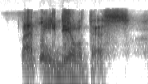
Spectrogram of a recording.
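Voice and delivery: broken, rough, creaky squawking bird voice. A bird turns to the listeners and speaks, squawking bird voice. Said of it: "the bird kind of turns and squawks to you".

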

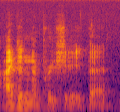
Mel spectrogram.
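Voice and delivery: normal talking voice

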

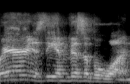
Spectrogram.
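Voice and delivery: mild, loud in-character calling-out voice. Passing the turn to Diamond, a player has their character yell: yelling out. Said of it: "I'm going to pass it over to Diamond and yell out".

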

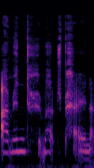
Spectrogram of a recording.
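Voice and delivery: acted whispery, tearful, pained crying, soft, slow, breathy. Recounting answering a woman who called you in, retelling your own crying. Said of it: "And I was crying".

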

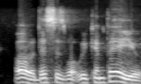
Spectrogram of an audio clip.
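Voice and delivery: normal talking voice

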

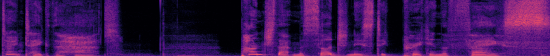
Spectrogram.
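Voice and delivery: soft, hushed, softly spoken inner voice. Game master voices a different voice the player hears, in a soft voice. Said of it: "It's kind of like a soft voice saying".

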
